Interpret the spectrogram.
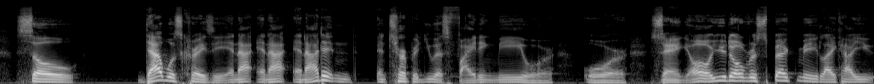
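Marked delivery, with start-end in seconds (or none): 6.9-8.2 mock, high, whiny, tearful whimpering. Answering someone's accusations, imitating them: mock crying imitation. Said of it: "sound like you crying right there".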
